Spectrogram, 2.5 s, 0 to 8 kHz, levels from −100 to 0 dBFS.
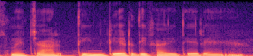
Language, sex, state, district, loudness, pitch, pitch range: Hindi, male, Jharkhand, Deoghar, -14 LUFS, 105 Hz, 100-110 Hz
